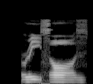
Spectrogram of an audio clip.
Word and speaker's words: ресурс: Pronounced resource, emphasis on sore.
